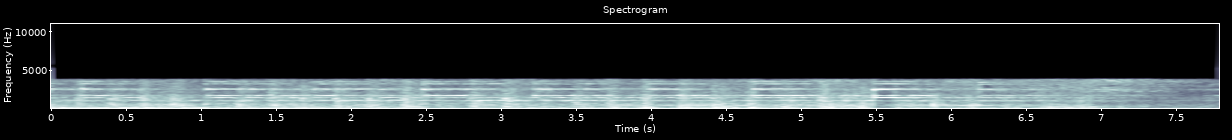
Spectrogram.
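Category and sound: sound effect, train sound effect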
